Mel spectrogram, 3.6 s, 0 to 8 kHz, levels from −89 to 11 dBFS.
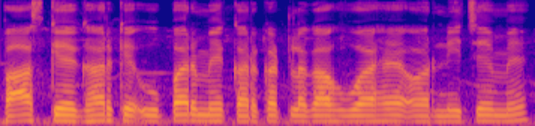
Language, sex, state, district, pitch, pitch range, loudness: Hindi, male, Jharkhand, Garhwa, 135 Hz, 135-140 Hz, -16 LUFS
